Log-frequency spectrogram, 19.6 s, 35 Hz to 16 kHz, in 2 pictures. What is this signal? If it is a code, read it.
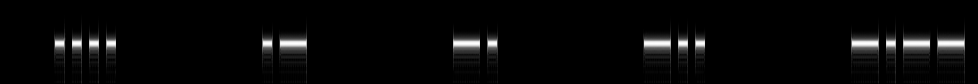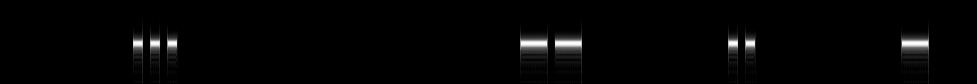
Morse code, heard as a keyed tone, about 14 wpm, spaced as for 5 wpm, 680 Hz. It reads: HANDYS MIT
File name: Morsekurs / Witze / Witz 22. August 2023 25 F70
